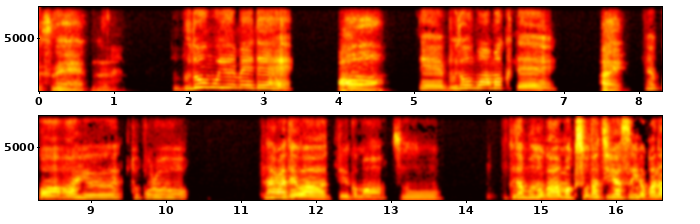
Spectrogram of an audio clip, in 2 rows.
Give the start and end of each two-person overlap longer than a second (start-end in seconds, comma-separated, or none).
none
